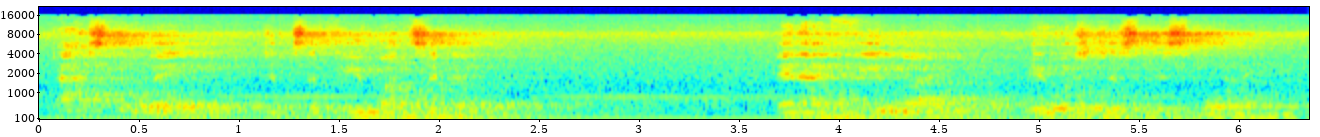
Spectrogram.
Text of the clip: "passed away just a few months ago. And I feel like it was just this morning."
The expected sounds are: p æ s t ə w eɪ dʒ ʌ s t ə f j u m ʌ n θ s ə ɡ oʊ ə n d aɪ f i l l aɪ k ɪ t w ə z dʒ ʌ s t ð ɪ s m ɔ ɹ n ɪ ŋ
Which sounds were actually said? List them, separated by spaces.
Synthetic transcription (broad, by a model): p æ s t ə w eɪ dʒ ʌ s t ə f j u m ʌ n θ s ə ɡ oʊ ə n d aɪ f i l l aɪ k ɪ t w ə z dʒ ʌ s t ð ɪ s m ɔ ɹ n ɪ ŋ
